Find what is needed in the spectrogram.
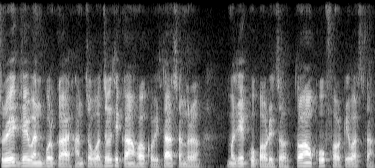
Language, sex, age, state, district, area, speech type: Goan Konkani, male, 60+, Goa, Ponda, rural, spontaneous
